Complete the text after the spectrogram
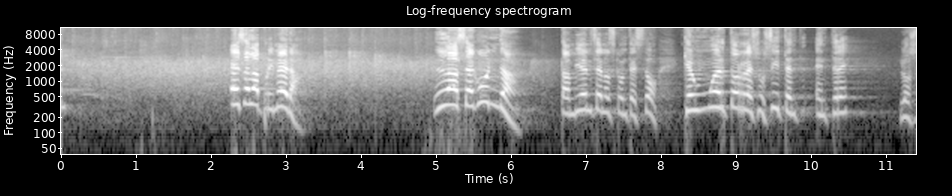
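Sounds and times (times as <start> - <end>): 
audience applauding: 0.0 - 6.7
speech: 2.4 - 3.3, 5.0 - 10.6, 11.2 - 11.3.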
